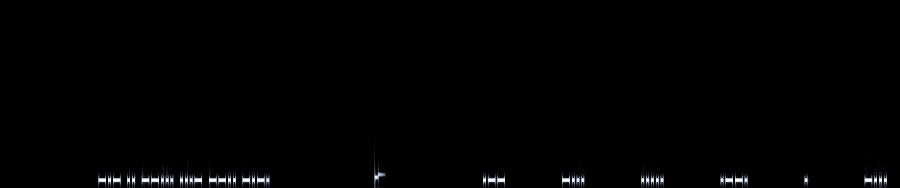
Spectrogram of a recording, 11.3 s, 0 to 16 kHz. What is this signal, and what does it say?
Morse code, heard as a keyed tone, about 40 wpm, spaced as for 17 wpm, 700 Hz. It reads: KI7VZC WB5PEB
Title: USA Call Signs - 6 Characters - 8x Character Spacing - 40wpm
